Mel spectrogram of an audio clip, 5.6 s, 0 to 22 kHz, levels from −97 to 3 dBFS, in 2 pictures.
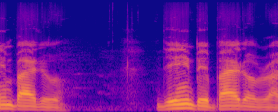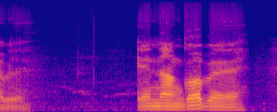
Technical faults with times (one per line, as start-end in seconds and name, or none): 0.00-5.55 Bluetooth LC3 compression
